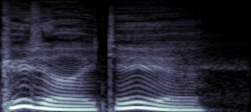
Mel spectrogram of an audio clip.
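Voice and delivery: loud, booming, belted cartoon-style delivery. Repeating a cartoon skeleton's catchphrase: Funnybones big skeleton impression. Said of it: "that was a good impression".

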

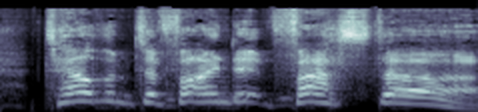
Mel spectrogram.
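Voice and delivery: very high, slow, drawn-out shout. Retelling what she shouted during the task: imitating someone shouting. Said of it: "she was shouting something like".

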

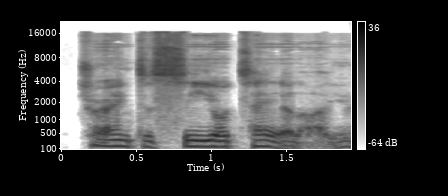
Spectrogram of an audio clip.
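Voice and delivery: feeble, weak, soft, high-pitched voice. Game narrator voices an unseen speaker to a player looking at their back, weak voice. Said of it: "you hear a weak voice say".

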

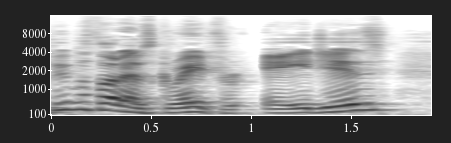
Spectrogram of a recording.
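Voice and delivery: put-on loud, camp, over-the-top American accent. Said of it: "Camp American".

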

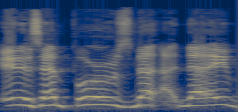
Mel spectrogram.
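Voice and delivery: calling out loudly. Game master voicing a guard atop the gatehouse calling down to the players, shouting. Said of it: "one of the guards calls down to you and shouts".

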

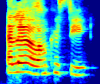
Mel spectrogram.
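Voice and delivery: put-on British accent. Playing a contestant at a mock audition, greeting the producer: British accent. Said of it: "run your audition in your British accent".

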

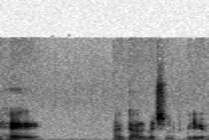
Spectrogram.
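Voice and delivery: sultry, seductive talking dog voice. Retelling what a talking dog said on waking them: sultry dog voice. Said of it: "quite sultry voice".

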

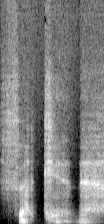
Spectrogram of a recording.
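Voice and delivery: tiny, hushed, whispered little voice. Recalling a cinema twist, the speaker quotes a woman nearby in a tiny little voice. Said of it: "this tiny little voice just go".

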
